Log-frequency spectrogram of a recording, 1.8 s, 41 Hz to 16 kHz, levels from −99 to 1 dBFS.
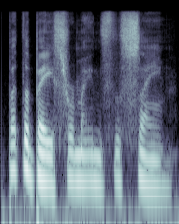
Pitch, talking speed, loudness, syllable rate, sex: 125 Hz, 200 wpm, -17 LUFS, 4.3 syllables/s, male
